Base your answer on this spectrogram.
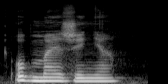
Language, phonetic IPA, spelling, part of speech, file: Ukrainian, [ɔbˈmɛʒenʲːɐ], обмеження, noun, Uk-обмеження.ogg
- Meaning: 1. limitation, restriction, confinement 2. verbal noun of обме́жити pf (obméžyty)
